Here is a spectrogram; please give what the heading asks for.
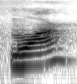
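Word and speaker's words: moiré: it's moire. I have no idea how it's It's pronounced.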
